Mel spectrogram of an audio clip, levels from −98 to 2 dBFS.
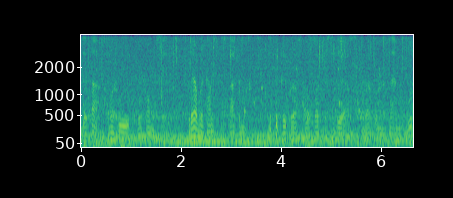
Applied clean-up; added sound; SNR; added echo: none; Rain; -3 dB; none.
